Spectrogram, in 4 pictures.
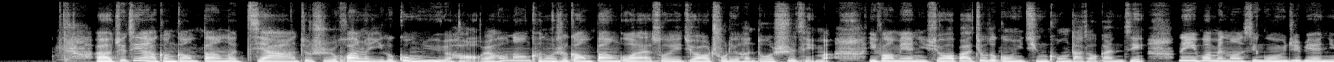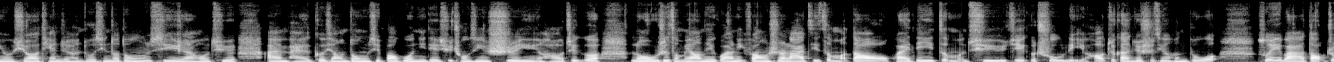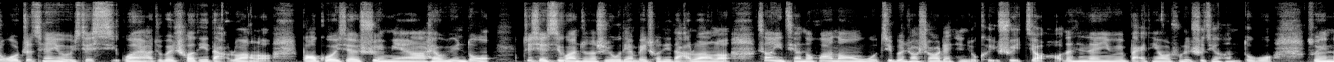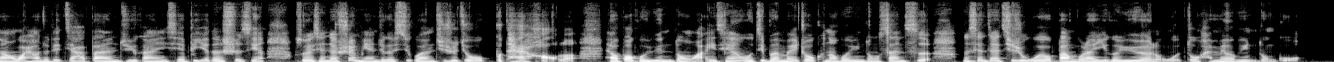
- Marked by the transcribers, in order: other background noise
- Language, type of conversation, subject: Chinese, advice, 旅行或搬家后，我该怎么更快恢复健康习惯？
